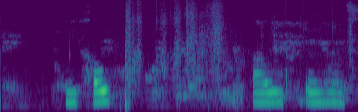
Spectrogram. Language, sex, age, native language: Icelandic, male, 7, Icelandic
